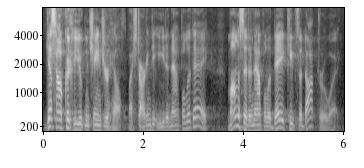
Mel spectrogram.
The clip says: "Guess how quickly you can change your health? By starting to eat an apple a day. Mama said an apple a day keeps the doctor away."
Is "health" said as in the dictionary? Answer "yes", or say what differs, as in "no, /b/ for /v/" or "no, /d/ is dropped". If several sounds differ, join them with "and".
yes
